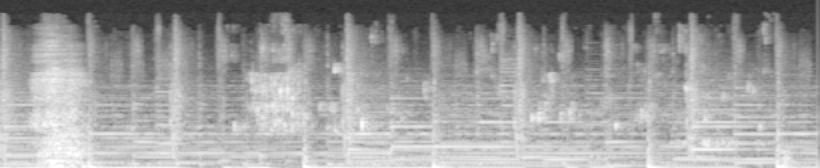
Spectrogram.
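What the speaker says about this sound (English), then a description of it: "And then we're just gonna add enough water to cover." Water poured from a small height into a flip-top glass jar of spicy carrots for fermenting gives faint, intermittent drips and trickles with short splashy bursts, recorded up close and quiet.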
